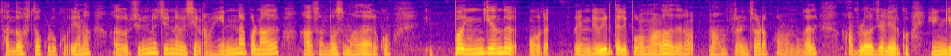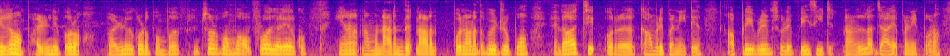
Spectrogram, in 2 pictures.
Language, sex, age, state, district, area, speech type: Tamil, female, 18-30, Tamil Nadu, Coimbatore, rural, spontaneous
